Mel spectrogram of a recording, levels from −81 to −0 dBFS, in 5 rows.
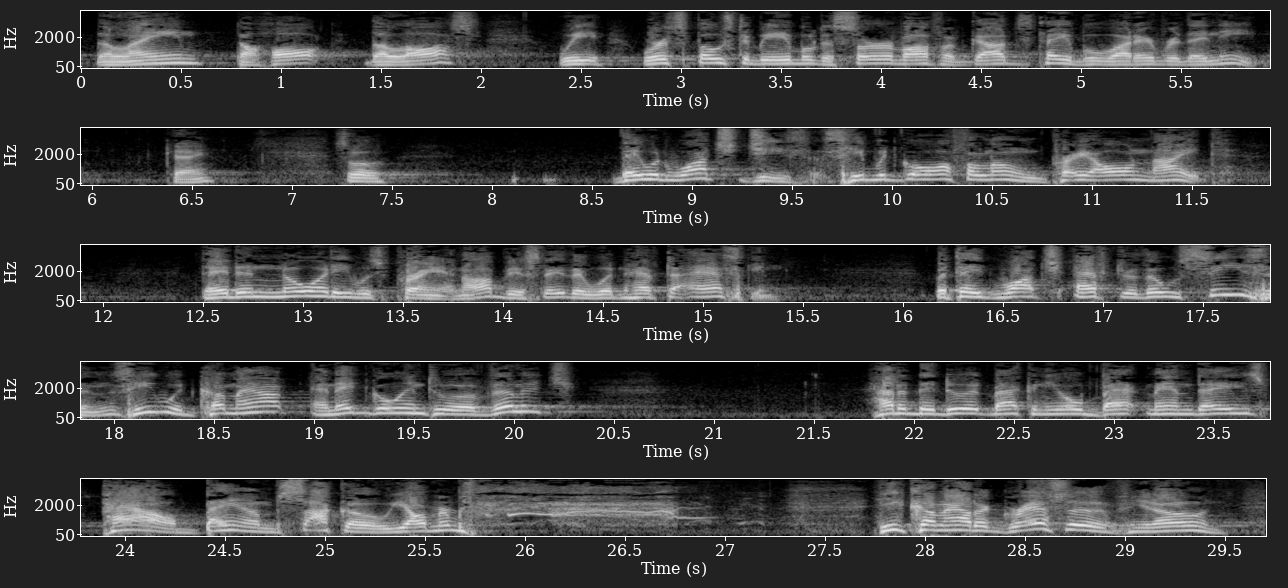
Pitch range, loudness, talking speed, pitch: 150-200 Hz, -17 LUFS, 175 wpm, 180 Hz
